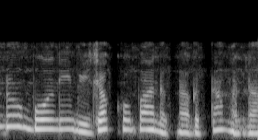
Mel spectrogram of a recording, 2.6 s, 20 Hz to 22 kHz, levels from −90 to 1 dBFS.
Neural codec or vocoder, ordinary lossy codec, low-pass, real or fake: vocoder, 22.05 kHz, 80 mel bands, HiFi-GAN; none; 7.2 kHz; fake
